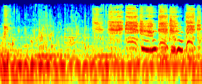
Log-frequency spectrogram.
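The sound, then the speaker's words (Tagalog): Water splashes and gurgles as a person who slipped into a deep, foul-smelling river struggles and nearly drowns: bubbly, churning bursts grow louder and more turbulent toward the end, over a steady low droning hum in the background. “Halos malunod ako sa ilalim ng mabahong tubig.”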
